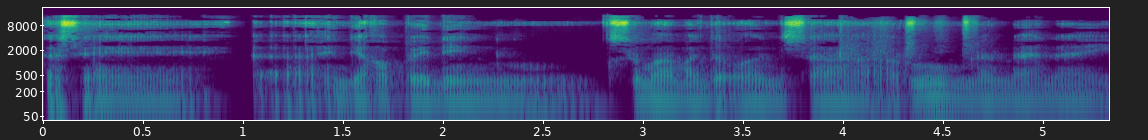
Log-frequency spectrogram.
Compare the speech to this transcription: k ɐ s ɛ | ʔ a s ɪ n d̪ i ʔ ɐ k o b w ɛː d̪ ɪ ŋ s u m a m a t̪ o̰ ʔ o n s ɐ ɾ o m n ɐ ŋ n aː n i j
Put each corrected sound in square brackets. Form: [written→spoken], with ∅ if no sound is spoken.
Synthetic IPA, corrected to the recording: k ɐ s ɛ | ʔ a [s→h] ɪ n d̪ i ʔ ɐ k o [b→p] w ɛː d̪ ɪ ŋ s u m a m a [t̪→d̪] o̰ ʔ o n s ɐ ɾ [o→u] m n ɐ ŋ n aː n [i→a] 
